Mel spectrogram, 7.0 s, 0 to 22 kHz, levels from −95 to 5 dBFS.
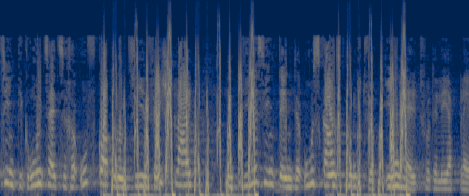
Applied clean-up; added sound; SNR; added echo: none; Scratching (performance technique); -2 dB; none.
